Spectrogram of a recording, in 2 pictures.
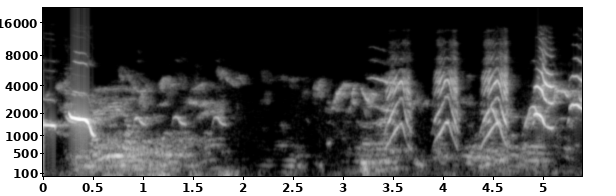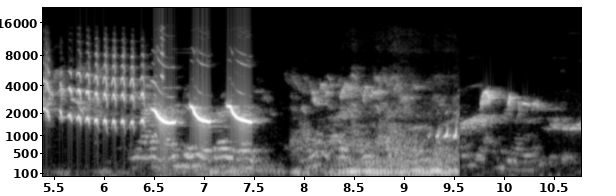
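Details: Cage-trained laughingthrush in its dancing song: varied whistled and buzzy notes, a fast trilled stretch, then three loud looping whistles, followed by quieter phrases with a low hum beneath.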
